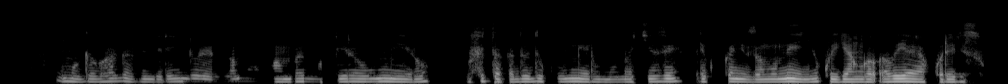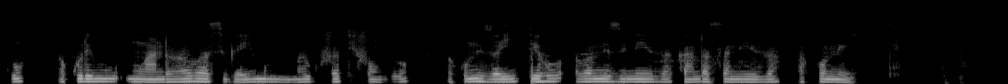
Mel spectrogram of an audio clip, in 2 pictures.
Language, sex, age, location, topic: Kinyarwanda, male, 18-24, Kigali, health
